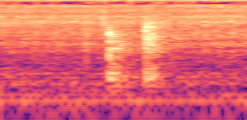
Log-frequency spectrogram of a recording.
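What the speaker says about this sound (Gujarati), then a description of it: "હવે હું એમાં બધા બોઇલ કરેલા વેજીટેબલ્સ નાખી દઈશ. સ્વીટ કોર્ન છે, બ્રોકોલી છે" Boiled sweet corn, broccoli and peas tipped into a hot pan, two quick soft splashy sizzles close together over a steady faint frying hiss.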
